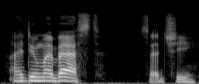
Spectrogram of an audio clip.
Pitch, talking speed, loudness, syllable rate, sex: 145 Hz, 180 wpm, -18 LUFS, 4.0 syllables/s, male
